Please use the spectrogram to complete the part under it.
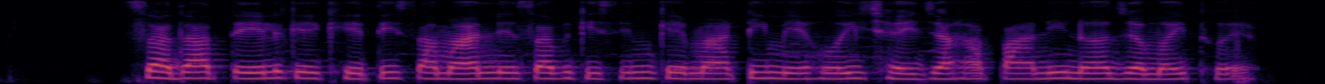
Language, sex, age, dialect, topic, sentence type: Magahi, female, 18-24, Western, agriculture, statement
